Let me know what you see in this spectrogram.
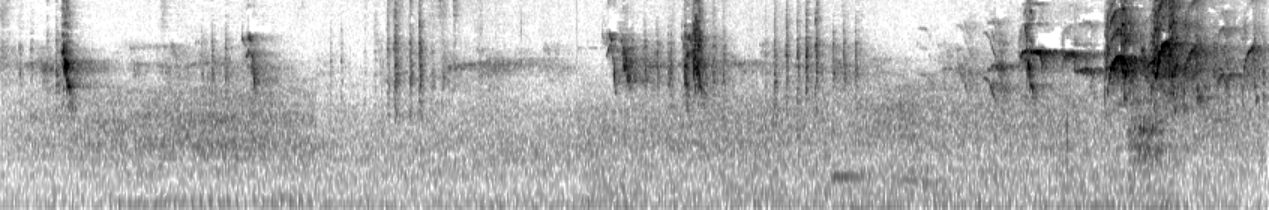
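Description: Small birds chirping outdoors over a steady, faint background hiss. There are a few scattered single chirps, then a busier run of chirps near the end.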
